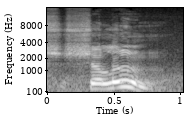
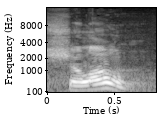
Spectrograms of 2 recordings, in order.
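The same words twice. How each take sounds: First: The second vowel is a U sound. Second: The second vowel is an O sound. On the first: This is the ancient Hebrew form. "But in ancient Hebrew, that word was pronounced shalom" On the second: This is the modern Hebrew form. "in modern Hebrew, the word shalom"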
